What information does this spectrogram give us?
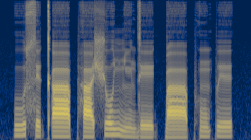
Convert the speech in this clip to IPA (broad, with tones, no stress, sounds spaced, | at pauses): u˨˦ s ɪ˨ kʼ aː˨ pʰ a˨ ʃ o˦ ɲ ĩ˨ d eː˨ k͡p aː˨ pʰ ũ˦ p ɪ˦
